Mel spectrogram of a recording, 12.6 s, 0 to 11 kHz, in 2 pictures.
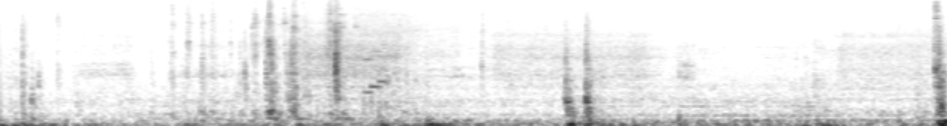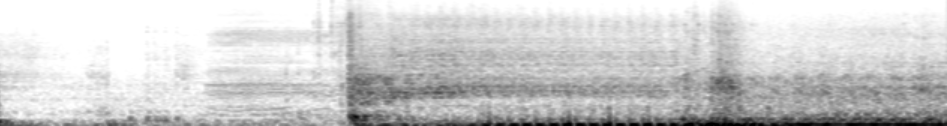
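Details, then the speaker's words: Tri-axle dump truck diesel after ground connections are rewired following a dead battery: quiet clunks and a blend door squeak, then it cranks, catches, and settles into a strong, steady, knock-free idle. Healthy start after the $5 fix. "Did you hear that puppy crank and that blend door squeak? Wow, that was pretty impressive."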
